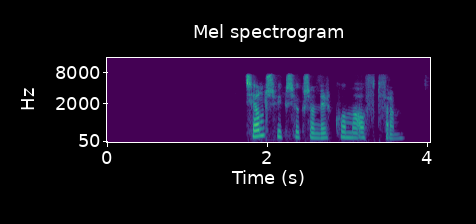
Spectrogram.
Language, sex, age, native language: Icelandic, female, 30-39, Icelandic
